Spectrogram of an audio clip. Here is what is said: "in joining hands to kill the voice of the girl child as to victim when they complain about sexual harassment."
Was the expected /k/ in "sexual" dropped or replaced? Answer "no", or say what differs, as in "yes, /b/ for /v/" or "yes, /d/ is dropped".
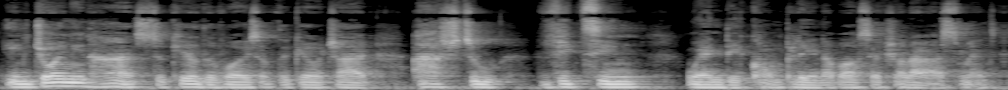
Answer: no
